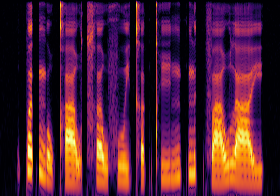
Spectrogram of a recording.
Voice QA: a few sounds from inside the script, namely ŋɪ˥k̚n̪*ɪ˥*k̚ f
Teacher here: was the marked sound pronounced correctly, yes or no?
yes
